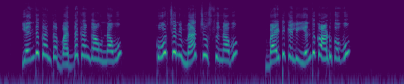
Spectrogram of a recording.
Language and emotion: Telugu, angry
